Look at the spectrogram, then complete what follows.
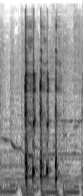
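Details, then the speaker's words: Adult coughing: a quick run of about five short, harsh coughs with soft music behind. The person blames coffee and mentions a past fever, having doubted a negative COVID test. "I'm sorry I cough so bad now I can't believe I sound like like I'm dying and it's like no no it's just coffee"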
